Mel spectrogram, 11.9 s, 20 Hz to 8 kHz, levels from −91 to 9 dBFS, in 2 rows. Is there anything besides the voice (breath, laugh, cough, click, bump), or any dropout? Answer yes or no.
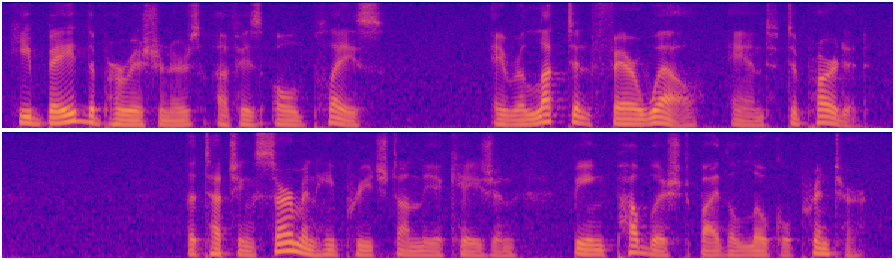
no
